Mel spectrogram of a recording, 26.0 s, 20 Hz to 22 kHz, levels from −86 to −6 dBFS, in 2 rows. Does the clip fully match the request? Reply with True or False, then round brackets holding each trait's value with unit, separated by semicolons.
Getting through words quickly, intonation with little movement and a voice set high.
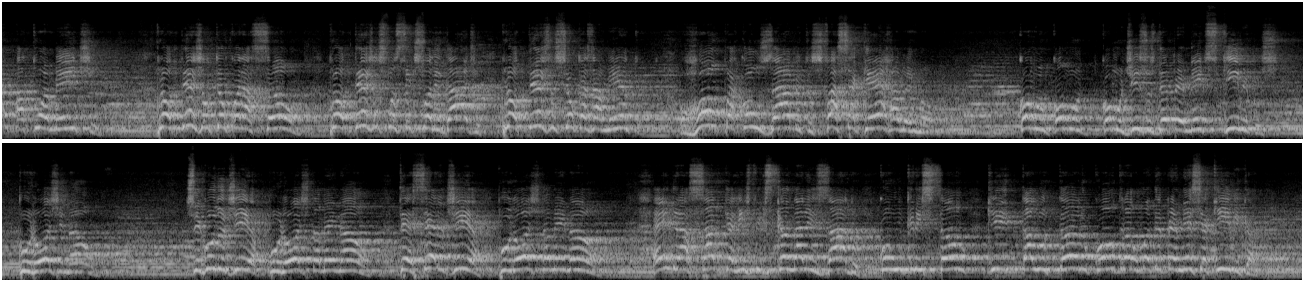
True (145 wpm; 1.9 semitones; 335 Hz)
